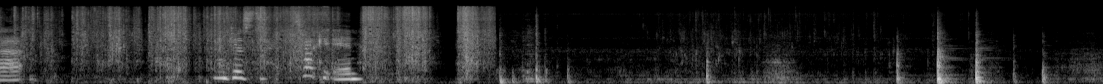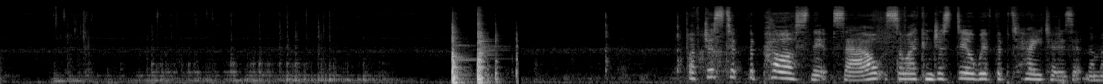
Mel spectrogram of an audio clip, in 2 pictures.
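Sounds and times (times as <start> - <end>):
water pouring into a steel sink: 6.1 - 9.4, 11.5 - 15.2.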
